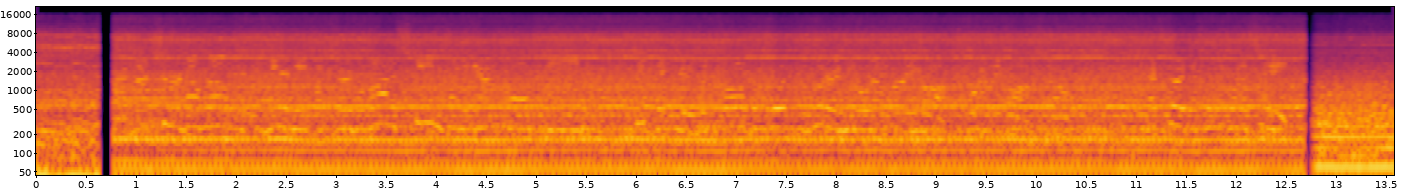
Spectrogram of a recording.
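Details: 2009 Sea-Doo Speedster 150 after intercooler, oil and filter replacement, during boil-out procedure, engine at 171° and zero faults: warm steady even idle, constant low drone, no knocks, surges or stumbles; normal idle.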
